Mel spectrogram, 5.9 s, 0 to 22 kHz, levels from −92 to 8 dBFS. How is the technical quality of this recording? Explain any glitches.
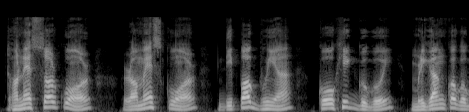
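The speech has a plainly audible compression fault that runs the whole way through. Low-delay AAC compression, present from start to finish, is the likely cause: a low-delay codec of the AAC-ELD kind slices the audio into very short frames, which cannot separate closely spaced pitch harmonics well and spend bits less efficiently. At a rate that fits around 32 kbps, the voice sounds rough and grainy, with noise filling the gaps between harmonics and a dulled, artificial-sounding top band.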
